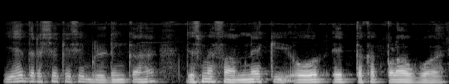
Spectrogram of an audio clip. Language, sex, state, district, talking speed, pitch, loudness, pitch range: Hindi, male, Uttar Pradesh, Lalitpur, 200 wpm, 115 Hz, -18 LUFS, 105-125 Hz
